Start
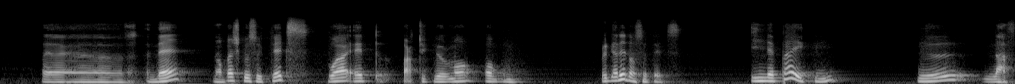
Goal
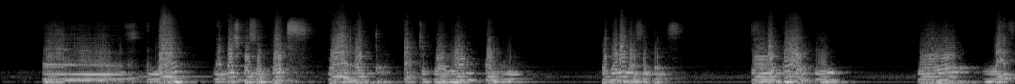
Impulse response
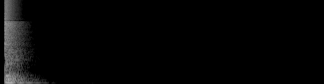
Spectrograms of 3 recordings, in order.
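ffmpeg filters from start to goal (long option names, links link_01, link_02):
-filter_complex "[0:a]aeval=exprs='val(0)*sin(2*PI*360*n/s)':channel_layout=same,aeval=exprs='0.1*(abs(mod(val(0)/0.1+3,4)-2)-1)':channel_layout=same,asplit=2[link_01][link_02];[1:a]atrim=start_sample=2205,asetrate=61740,aresample=44100[link_03];[link_02][link_03]afir=irnorm=-1:irlink=0,volume=-20.5dB[link_04];[link_01][link_04]amix=inputs=2:normalize=0"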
